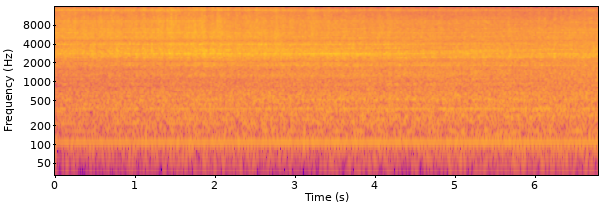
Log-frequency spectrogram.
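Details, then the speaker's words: Massey Ferguson 40 combine with a Valmet six-cylinder diesel, back harvesting after sitting three years and being serviced: deep, smooth, even drone at steady speed under load, with no knocks or rattles; running beautifully. "Just listen to that Valmet 6-cylinder. Oh, what a sweet sound. That thing is running so beautifully."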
